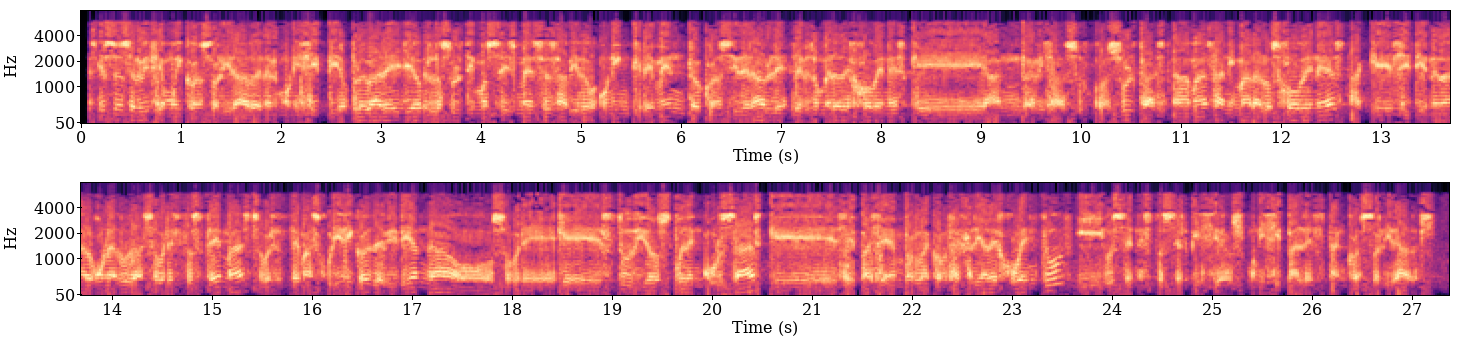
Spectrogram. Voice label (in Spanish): noticias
